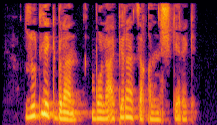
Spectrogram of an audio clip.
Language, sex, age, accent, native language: Uzbek, female, 25-34, Surxondaryo, Uzbek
